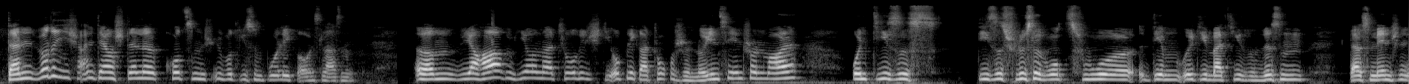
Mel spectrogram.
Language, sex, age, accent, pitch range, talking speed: German, male, 20-39, German, 220-260 Hz, 135 wpm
